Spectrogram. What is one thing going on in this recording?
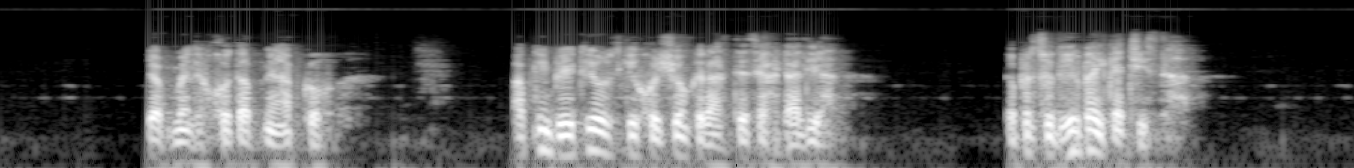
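An elderly man speaks emotionally, close by.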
